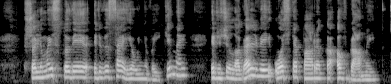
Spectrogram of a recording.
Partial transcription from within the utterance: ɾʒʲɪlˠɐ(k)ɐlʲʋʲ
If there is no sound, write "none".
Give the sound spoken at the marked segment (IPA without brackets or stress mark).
ɡ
